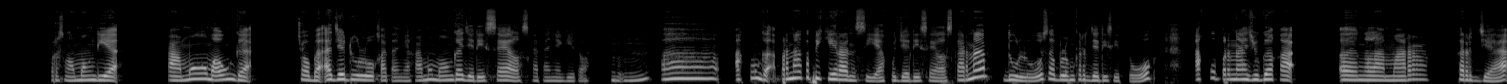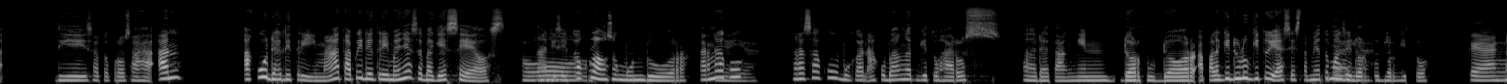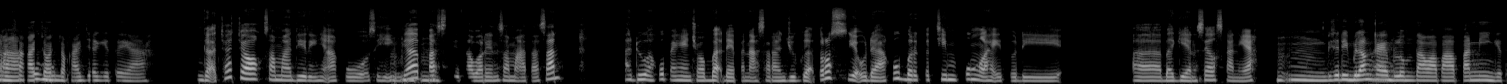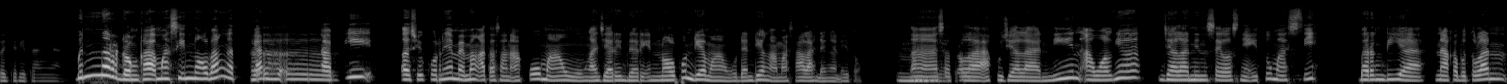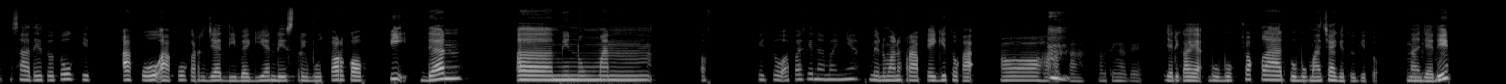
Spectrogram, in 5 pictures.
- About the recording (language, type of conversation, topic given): Indonesian, podcast, Pernahkah kamu mengalami kelelahan kerja berlebihan, dan bagaimana cara mengatasinya?
- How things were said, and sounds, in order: in English: "sales?"; tapping; in English: "sales"; in English: "sales"; in English: "door to door"; in English: "door to door"; other noise; in English: "sales"; in English: "sales-nya"; throat clearing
